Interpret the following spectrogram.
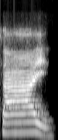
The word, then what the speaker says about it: ทราย: ด้วย นะ คะ ว่า โทร ควบ ร้อน นะ คะ จะ เปลี่ยน เสียง เป็น เสียง ซอ นะ คะ เด็ก จำ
